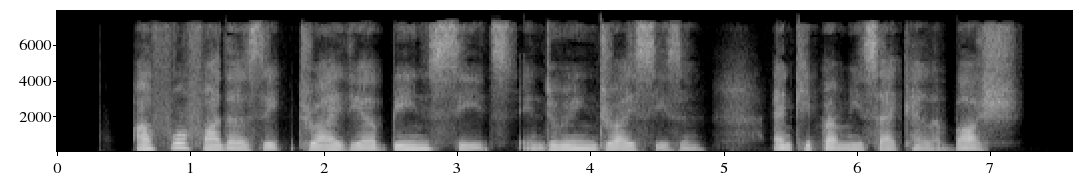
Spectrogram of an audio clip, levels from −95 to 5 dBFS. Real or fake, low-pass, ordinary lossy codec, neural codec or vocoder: fake; 7.2 kHz; AAC, 32 kbps; codec, 16 kHz in and 24 kHz out, 0.4 kbps, LongCat-Audio-Codec, two codebook decoder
